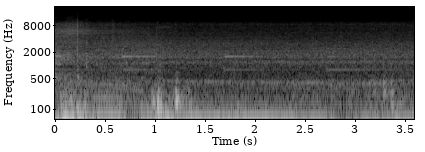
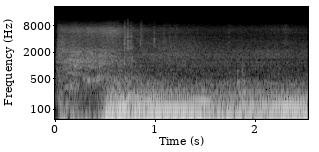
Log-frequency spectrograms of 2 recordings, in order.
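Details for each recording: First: 2014 Hyundai Elantra at idle after fitting a new ignition coil to fix cylinder misfire: smooth, even idle with no skipped beats, firing on all four cylinders; misfires gone though CVVT limp-home state remains. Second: 2014 Hyundai Elantra with P0304 and low-voltage codes just started: low uneven lumpy idle with a loping beat from a dead cylinder; cylinder 4 misfire from failed ignition coil.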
